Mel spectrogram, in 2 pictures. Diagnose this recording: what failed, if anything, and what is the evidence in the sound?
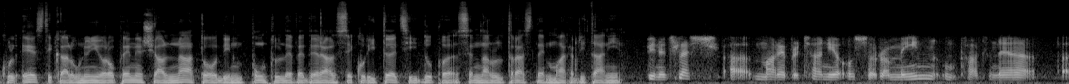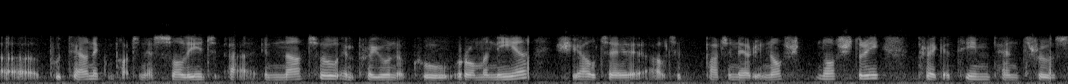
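Short concealed packet loss at 7.19–7.23 s, 13.03–13.07 s and 16.39–16.43 s, at the network stage. Each gap spans about 20 ms, which fits one lost packet. The decoder extended the preceding sound across the hole and blended back, leaving brief smears.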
